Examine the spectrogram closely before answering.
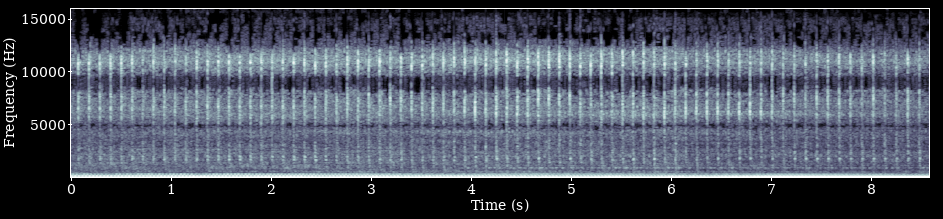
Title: BMW e90 Single Turbo 6762 Engine Knock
